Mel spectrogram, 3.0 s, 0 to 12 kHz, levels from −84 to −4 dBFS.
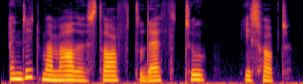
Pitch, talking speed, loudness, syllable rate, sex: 190 Hz, 195 wpm, -17 LUFS, 5.2 syllables/s, female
